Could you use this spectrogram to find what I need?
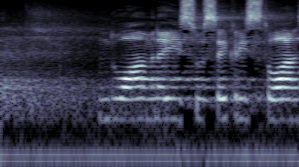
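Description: A man chants through a microphone in an echoing hall.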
